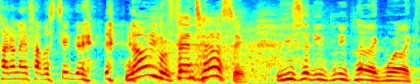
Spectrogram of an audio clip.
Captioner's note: laughter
